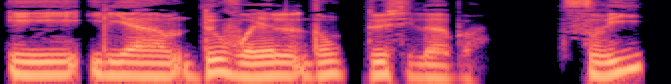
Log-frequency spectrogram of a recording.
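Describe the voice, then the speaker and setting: A man teaching a pronunciation lesson at a mid-range pitch, with a patient and unhurried delivery. He says each example word more than once, slowly, and often stops to search for a word. The sound is close and dry, with no room around it. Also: level tone, no echo. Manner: patient, repeats example words slowly, frequent hesitations. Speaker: language teacher. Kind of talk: spoken lesson explaining pronunciation.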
